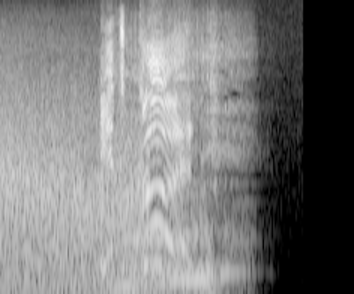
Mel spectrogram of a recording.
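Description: A dinosaur lets out a wavering cry.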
